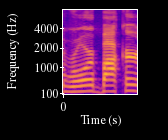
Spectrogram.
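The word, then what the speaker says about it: Rohrabacher: D, was it Dana Roarbacher?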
